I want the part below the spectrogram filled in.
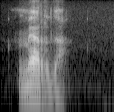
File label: "Scheisse", "merda"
